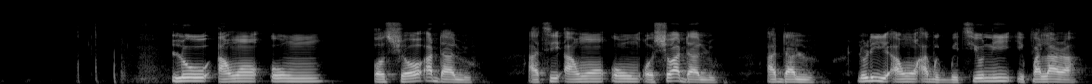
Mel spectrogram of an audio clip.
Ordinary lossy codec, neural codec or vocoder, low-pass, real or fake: none; none; 7.2 kHz; real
